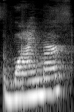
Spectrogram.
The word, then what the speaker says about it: Weimer: And I want you to get your hands on a book called Learning-Centered Teaching by Mary Ellen, I believe her last name is pronounced Weimer.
